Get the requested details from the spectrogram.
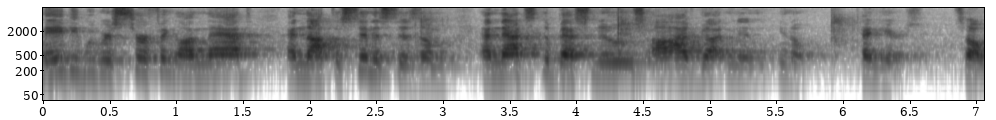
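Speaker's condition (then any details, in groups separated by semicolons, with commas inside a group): No condition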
